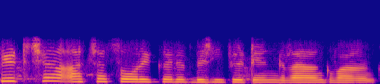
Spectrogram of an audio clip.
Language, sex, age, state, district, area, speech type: Kashmiri, female, 60+, Jammu and Kashmir, Srinagar, urban, conversation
